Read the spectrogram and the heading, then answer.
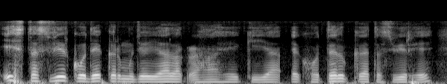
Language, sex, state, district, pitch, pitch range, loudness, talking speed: Hindi, male, Arunachal Pradesh, Lower Dibang Valley, 125 Hz, 115-140 Hz, -16 LUFS, 200 wpm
